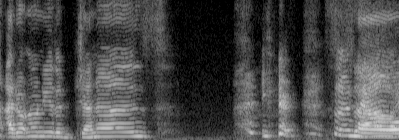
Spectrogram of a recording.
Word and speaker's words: Jenna: why it is not my name is is Jenna j n n a like Jenna Jameson Jenna Elfman I don't know any other Jenna so now it's going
